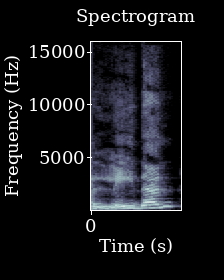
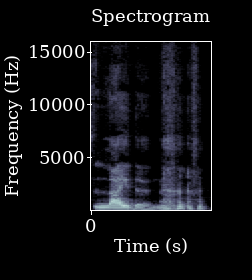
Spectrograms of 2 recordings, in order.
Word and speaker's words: Leiden: Actually iba-iba rin 'yung pronunciation ng Leiden. Yung mga taga Liden iba 'yung pronunciation nila ng Leiden. It's not Liden again, it's Liden. Liden Liden. Hindi po siya Layiden, it's Liden.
